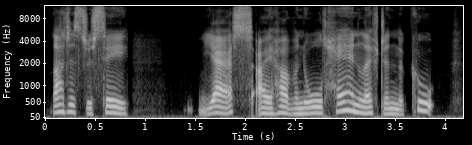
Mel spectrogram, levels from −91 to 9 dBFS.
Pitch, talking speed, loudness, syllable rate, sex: 185 Hz, 170 wpm, -19 LUFS, 4.6 syllables/s, female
